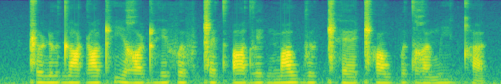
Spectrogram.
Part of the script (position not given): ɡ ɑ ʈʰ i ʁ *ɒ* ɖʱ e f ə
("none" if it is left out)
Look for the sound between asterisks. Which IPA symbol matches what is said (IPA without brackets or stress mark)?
ɒ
